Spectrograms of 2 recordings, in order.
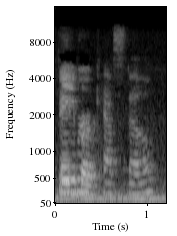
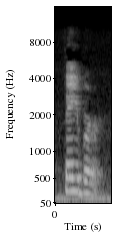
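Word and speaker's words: Faber-Castell: you say that fabric faber castell faber castell faber faber like a favor but a favor what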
